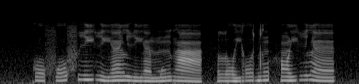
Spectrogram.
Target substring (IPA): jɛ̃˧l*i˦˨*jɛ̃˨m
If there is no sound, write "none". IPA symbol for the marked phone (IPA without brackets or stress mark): i˨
